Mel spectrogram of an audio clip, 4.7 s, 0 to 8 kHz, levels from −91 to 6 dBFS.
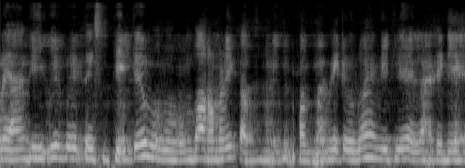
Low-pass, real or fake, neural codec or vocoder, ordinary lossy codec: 7.2 kHz; fake; codec, 24 kHz, 1 kbps, SNAC; Opus, 64 kbps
